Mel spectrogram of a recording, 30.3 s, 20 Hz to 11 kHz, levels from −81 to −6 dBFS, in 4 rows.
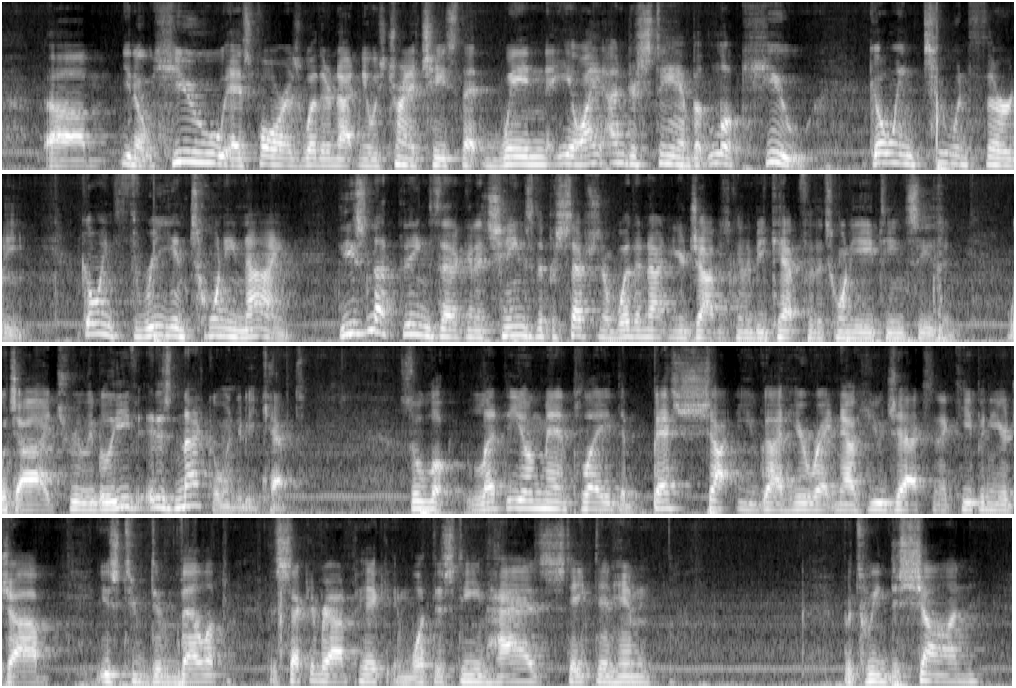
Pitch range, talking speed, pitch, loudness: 120-150 Hz, 210 wpm, 130 Hz, -14 LUFS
